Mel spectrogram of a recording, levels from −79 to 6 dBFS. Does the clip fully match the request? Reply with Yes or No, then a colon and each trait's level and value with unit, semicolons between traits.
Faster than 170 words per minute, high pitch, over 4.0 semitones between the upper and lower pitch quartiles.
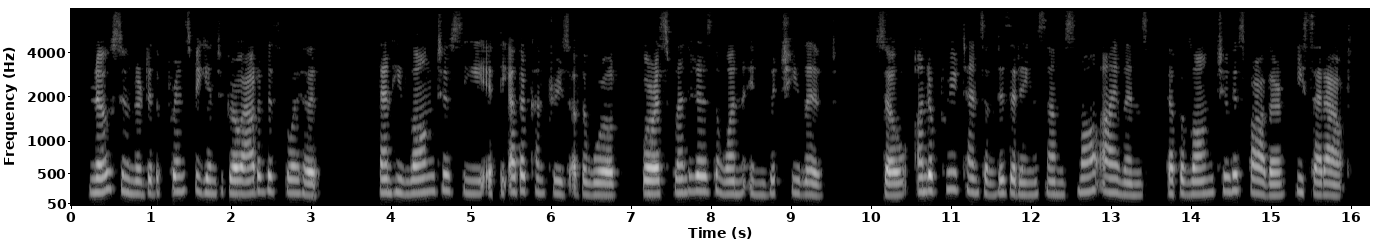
No: average, 180 wpm; high, 205 Hz; average, 3.0 semitones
